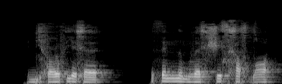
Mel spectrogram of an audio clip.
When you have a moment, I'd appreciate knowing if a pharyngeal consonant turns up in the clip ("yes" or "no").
yes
